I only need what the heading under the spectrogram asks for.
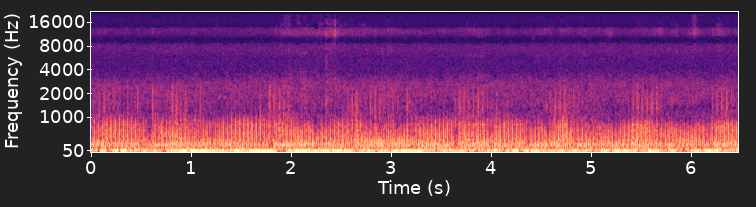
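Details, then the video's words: Snoring from a sleeping little kitten: a close, deep, rapidly pulsing rumble that holds an even level throughout, with no other sounds standing out. "Adorable Little Kitten: Listen to their Adorable Snoring"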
